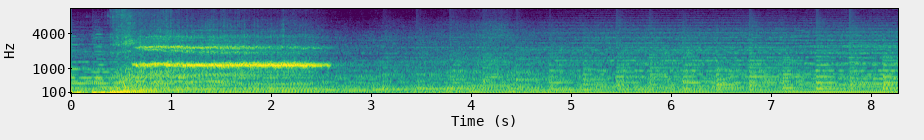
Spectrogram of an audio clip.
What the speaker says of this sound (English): he leads you to his station wagon and guns the engine.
